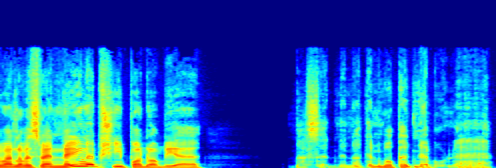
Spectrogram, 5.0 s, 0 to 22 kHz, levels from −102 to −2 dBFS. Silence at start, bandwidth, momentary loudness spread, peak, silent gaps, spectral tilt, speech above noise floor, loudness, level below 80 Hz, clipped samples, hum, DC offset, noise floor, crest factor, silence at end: 0 s; 16 kHz; 19 LU; 0 dBFS; 2.64-2.88 s; -4.5 dB/octave; 57 dB; -18 LUFS; -50 dBFS; under 0.1%; none; under 0.1%; -76 dBFS; 20 dB; 0.05 s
